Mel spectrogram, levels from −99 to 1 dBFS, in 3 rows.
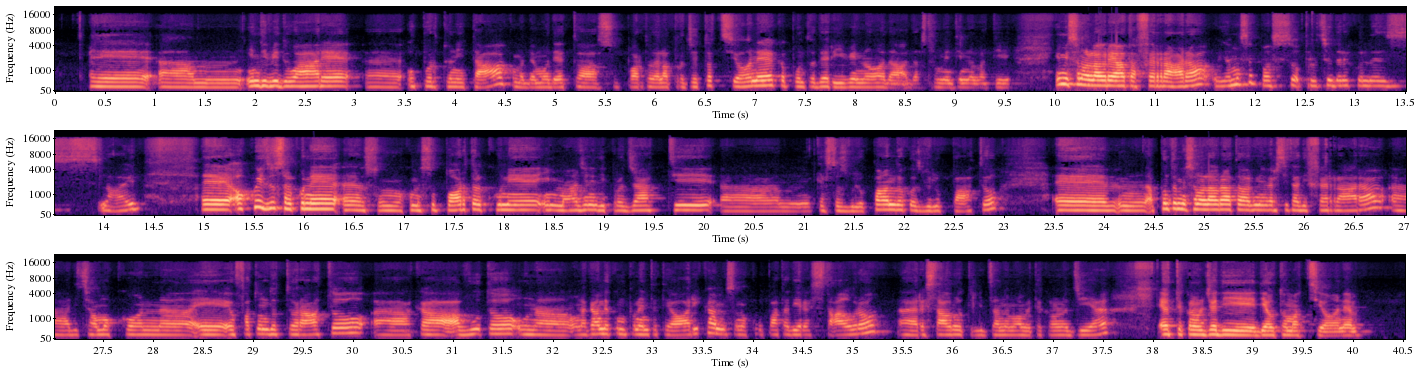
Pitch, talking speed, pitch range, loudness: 180 Hz, 135 wpm, 165-200 Hz, -19 LUFS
